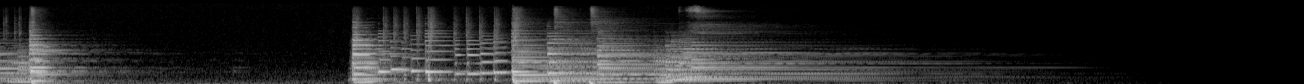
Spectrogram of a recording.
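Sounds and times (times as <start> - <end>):
blues music: 0.0 - 1.8, 3.4 - 10.3.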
